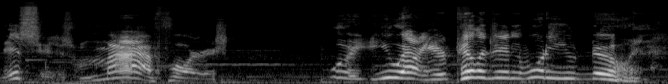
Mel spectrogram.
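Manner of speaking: put-on angry old man shouting. Voicing an old man in the forest: old man yelling. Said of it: "old man yelling at people".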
